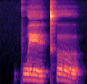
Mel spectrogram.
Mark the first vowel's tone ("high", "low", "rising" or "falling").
falling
